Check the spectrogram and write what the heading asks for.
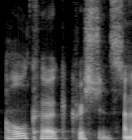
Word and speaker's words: Ole Kirk Christiansen: Ole Kirk Christiansen. – Ole Kirk Christiansen. – And I don't think it's like old Dave from out the back. It's like Ole is his name, O-L-E.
